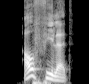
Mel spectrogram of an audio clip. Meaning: second-person plural dependent subjunctive II of auffallen
- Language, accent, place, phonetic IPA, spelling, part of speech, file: German, Germany, Berlin, [ˈaʊ̯fˌfiːlət], auffielet, verb, De-auffielet.ogg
